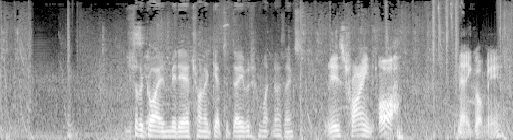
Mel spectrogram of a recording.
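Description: Blaster guns fire in quick bursts.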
